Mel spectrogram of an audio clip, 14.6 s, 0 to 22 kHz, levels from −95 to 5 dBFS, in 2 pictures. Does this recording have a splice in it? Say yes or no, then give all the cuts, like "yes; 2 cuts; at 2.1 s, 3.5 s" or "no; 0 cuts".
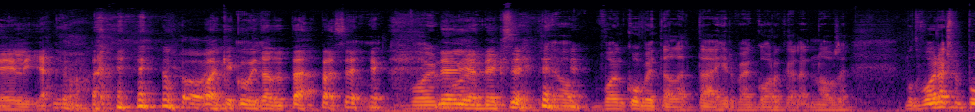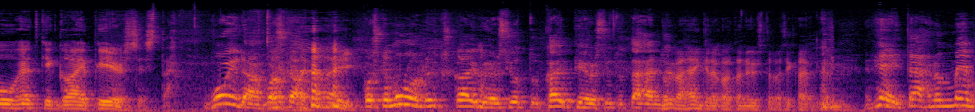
yes; 2 cuts; at 12.3 s, 13.6 s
